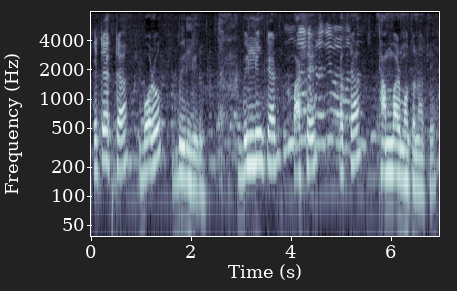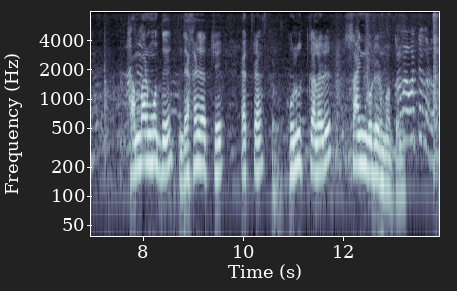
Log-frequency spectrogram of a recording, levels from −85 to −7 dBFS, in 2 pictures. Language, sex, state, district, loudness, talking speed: Bengali, female, West Bengal, Malda, -20 LUFS, 95 wpm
